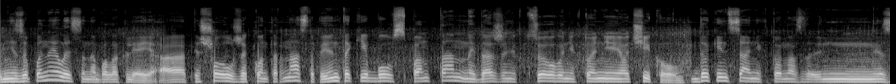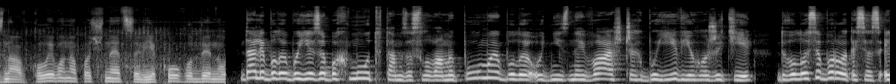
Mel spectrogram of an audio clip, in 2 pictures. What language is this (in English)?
Ukrainian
